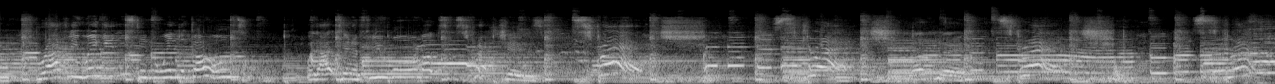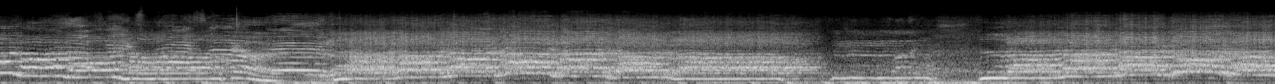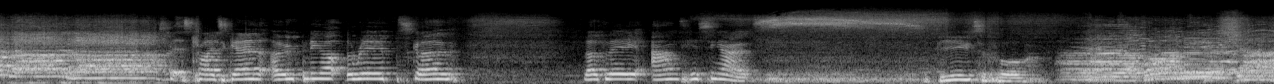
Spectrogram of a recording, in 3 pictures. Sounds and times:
Choir: 0:12.2 - 0:27.4, 0:36.0 - 0:38.2.

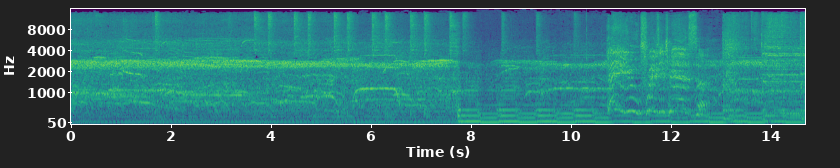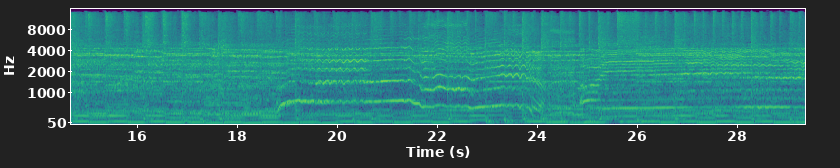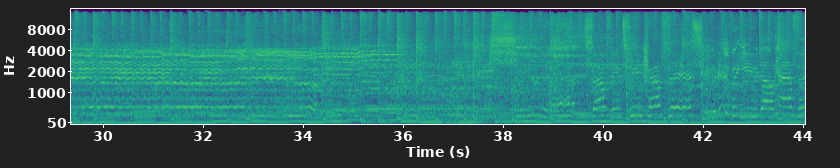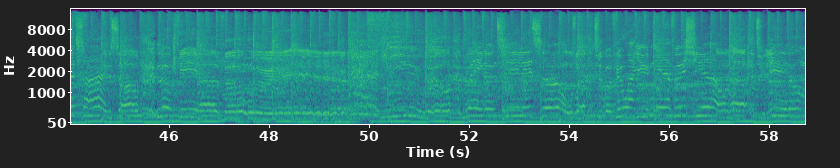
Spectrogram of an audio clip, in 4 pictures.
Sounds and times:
Music: 0:00.0 - 0:58.7.

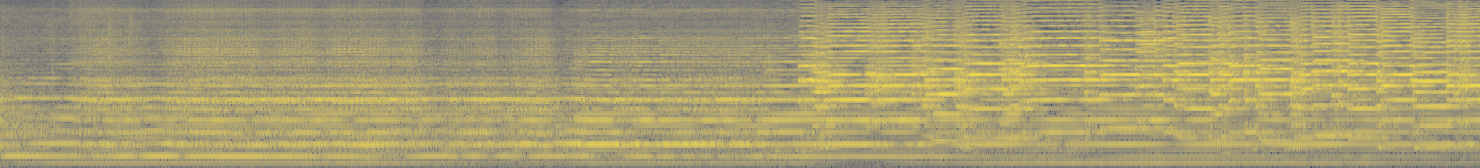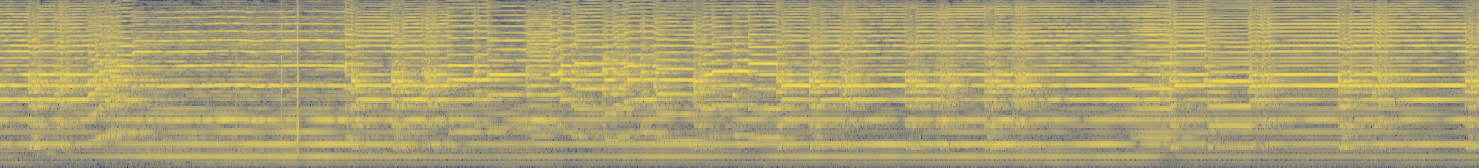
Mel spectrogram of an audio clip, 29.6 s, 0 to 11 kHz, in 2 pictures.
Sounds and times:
Bagpipes: 0:00.0 - 0:29.5.

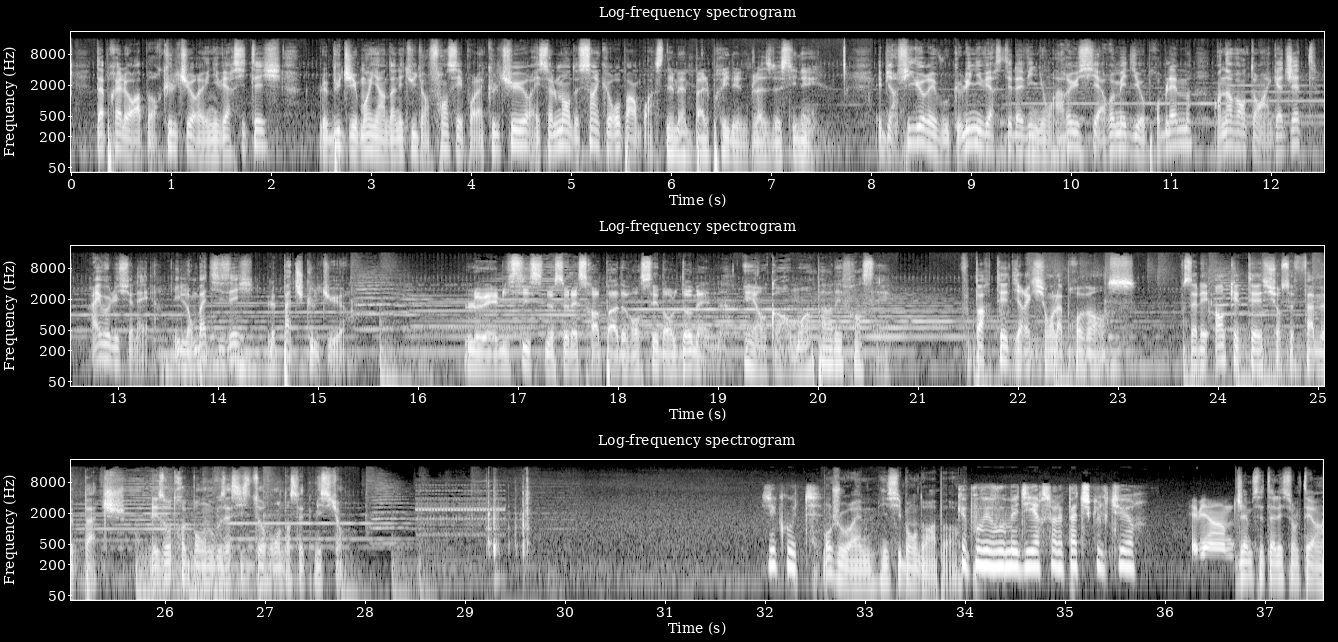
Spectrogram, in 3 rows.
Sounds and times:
Speech: 0:00.2 - 0:15.4, 0:16.5 - 0:20.8, 0:21.5 - 0:27.9, 0:32.0 - 0:37.5
Music: 0:06.8 - 0:30.0.

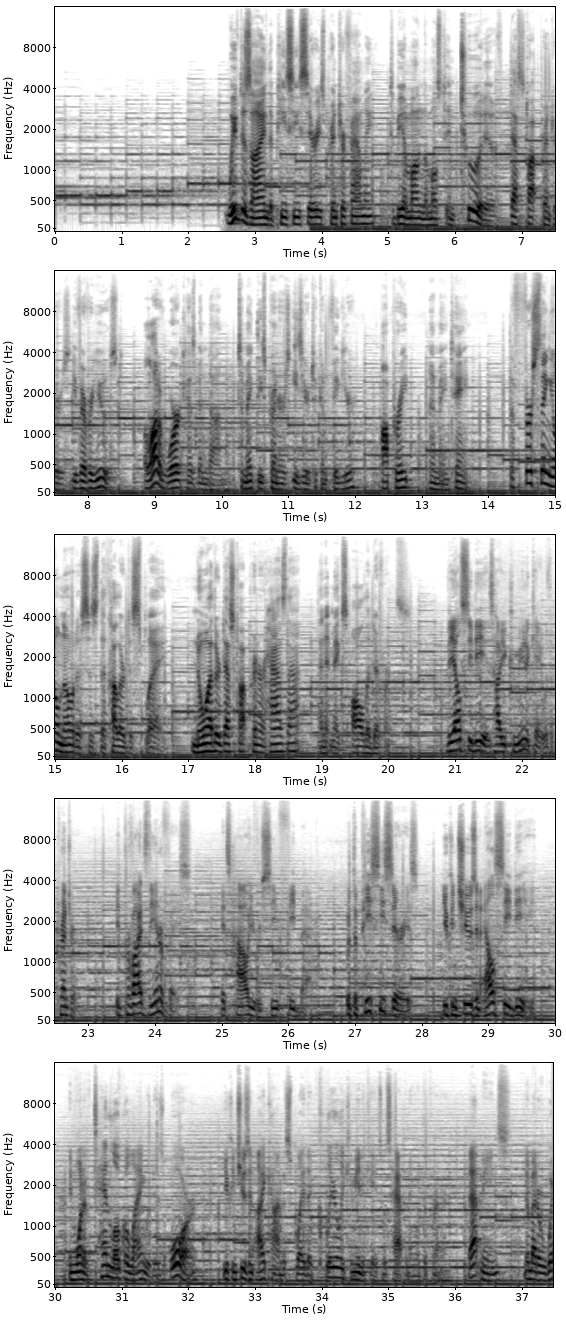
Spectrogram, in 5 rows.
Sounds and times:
Music: 0:00.0 - 0:37.4
Speech: 0:02.6 - 0:20.3, 0:20.9 - 0:37.4.

